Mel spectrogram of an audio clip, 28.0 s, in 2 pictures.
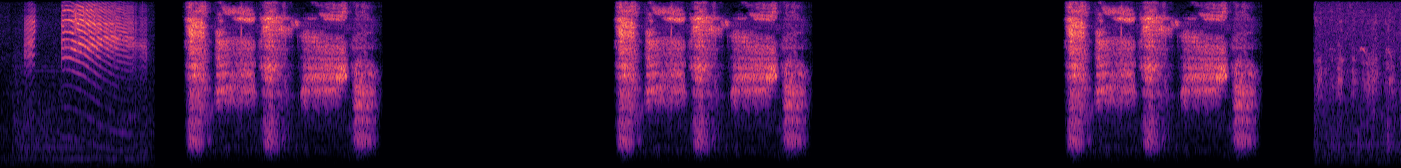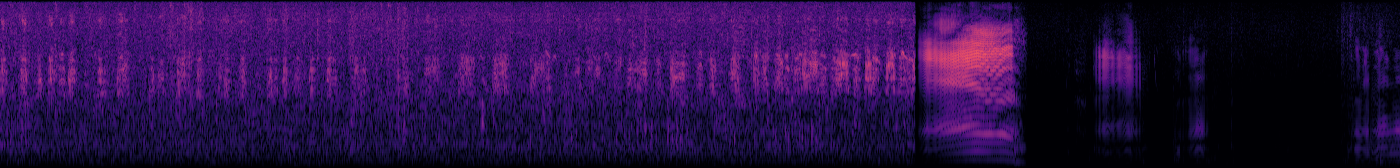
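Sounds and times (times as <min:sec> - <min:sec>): whistling ducks calling: 0:13.2 - 0:23.2
low drawn-out animal call: 0:22.6 - 0:26.3, 0:27.4 - 0:28.0.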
